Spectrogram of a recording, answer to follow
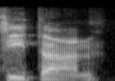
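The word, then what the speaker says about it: Titán: so it's it's pronounced tietan okay has little thing over the a yeah he's right see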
